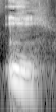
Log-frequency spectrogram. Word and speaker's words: y: past the hour use e why the letter Y is pronounced e in Spanish so 320 it's 3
